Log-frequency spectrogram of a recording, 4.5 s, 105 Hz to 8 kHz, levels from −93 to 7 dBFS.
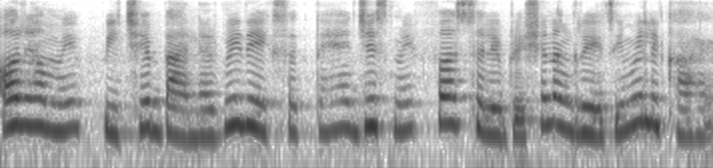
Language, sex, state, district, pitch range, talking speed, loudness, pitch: Hindi, female, Bihar, East Champaran, 265-310 Hz, 215 wpm, -26 LUFS, 285 Hz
